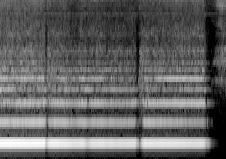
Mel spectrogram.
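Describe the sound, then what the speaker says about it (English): A flute sounds a single sustained A-flat, held steadily and clearly for about three seconds before fading out, close and alone with no talking. "I'll play an A flat,"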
